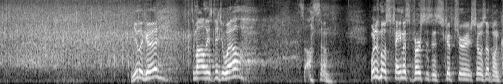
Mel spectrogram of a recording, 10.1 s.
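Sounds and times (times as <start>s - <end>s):
church congregation applause: 0.0s - 5.0s
speech: 2.6s - 5.1s, 6.1s - 6.8s, 7.4s - 10.0s
laughter: 4.8s - 6.6s.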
